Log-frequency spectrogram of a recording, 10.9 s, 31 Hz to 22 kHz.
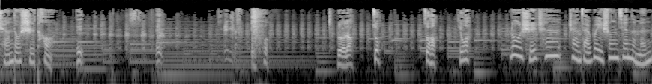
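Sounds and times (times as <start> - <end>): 
speech: 0.0 - 1.5, 2.6 - 2.8, 3.8 - 4.6, 5.6 - 6.5, 7.1 - 10.8
dog panting while being bathed: 0.0 - 10.8.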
